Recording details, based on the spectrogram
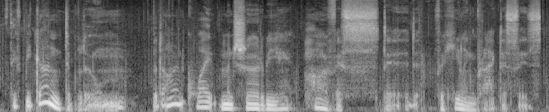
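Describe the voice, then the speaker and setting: A man performs a serpentine fantasy prince with a low, husky, breathy voice. His courtly phrases are drawn out very slowly and rise and fall expressively. He is suave and protective, in the intimate style of an ASMR roleplay. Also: a little mellow, a little hiss or hum, full character voice. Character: flirty serpentine naga prince, suave, protective, wistful beneath. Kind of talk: ASMR roleplay acting addressed to the listener.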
